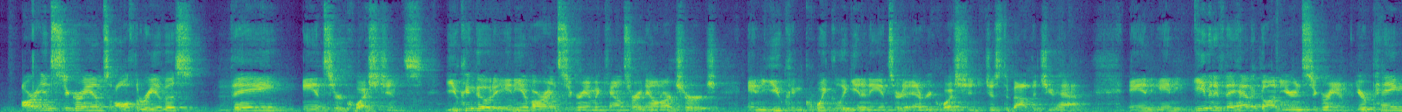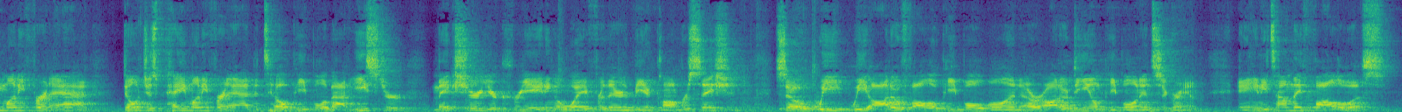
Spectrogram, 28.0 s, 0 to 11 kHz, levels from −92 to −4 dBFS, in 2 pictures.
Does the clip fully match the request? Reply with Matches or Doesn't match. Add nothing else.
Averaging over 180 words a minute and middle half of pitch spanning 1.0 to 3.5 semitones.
Doesn't match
